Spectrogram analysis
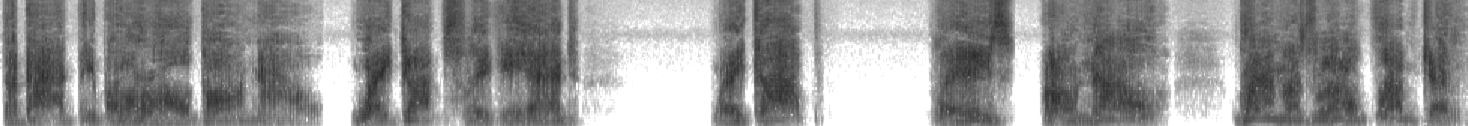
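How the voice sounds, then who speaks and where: An old mutant grandmother acted out by a man, doting and muddled, with menace underneath. The voice is extremely husky and gravelly, and swings wildly in pitch as it croons through game dialogue. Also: wildly swooping pitch, sharp tone, no room sound, studio quality, full character voice. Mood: soothing. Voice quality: very raspy, gravelly, growling. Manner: doting endearments, slow crooning delivery. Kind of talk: video game character dialogue.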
